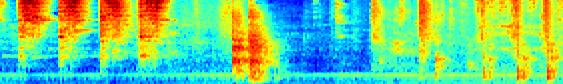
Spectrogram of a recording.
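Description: A sharp knife chopping vegetables for roasting on a cutting board, giving a run of distinct knocking cuts in uneven rhythm, close and clear, with a short pause before quicker lighter strokes resume.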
